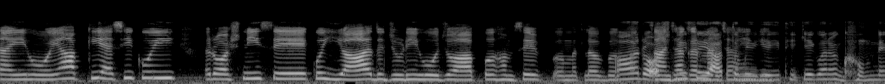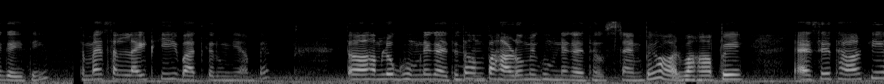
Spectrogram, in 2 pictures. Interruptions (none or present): present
